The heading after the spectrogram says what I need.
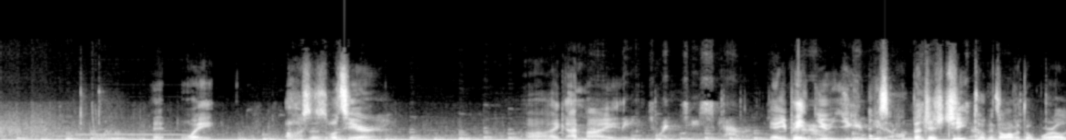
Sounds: Speech, Music

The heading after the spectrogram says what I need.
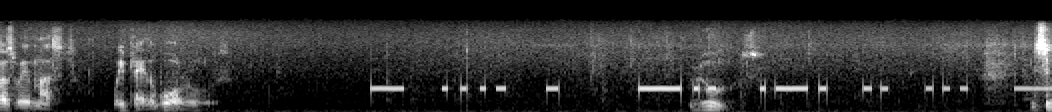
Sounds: Speech

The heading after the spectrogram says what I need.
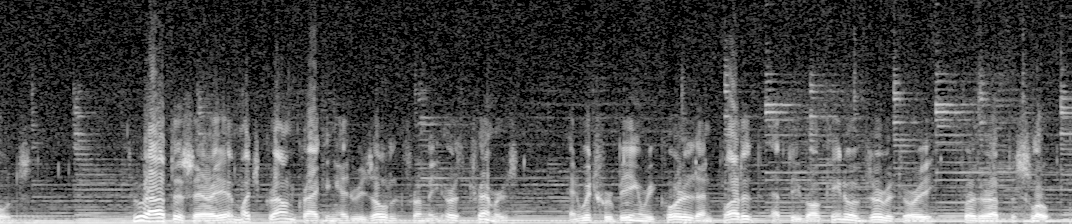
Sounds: Music, Speech

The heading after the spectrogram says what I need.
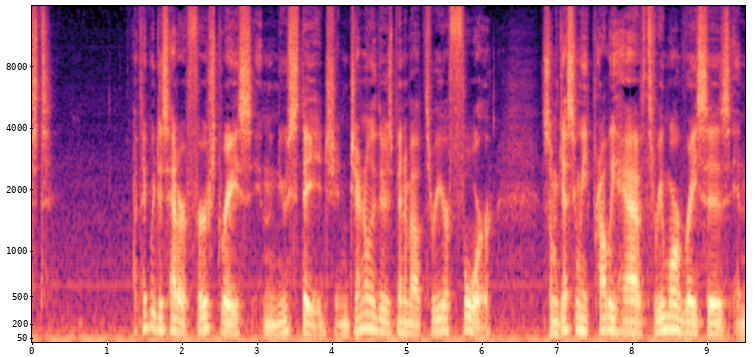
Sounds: Speech

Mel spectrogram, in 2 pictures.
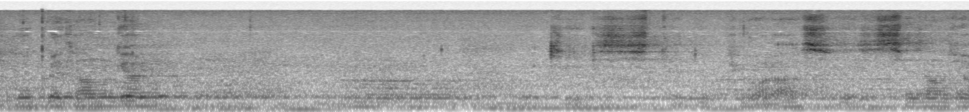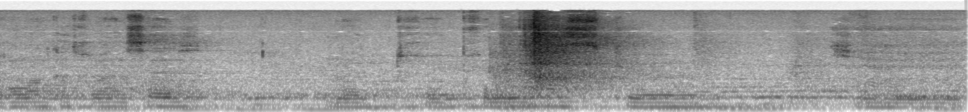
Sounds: Speech

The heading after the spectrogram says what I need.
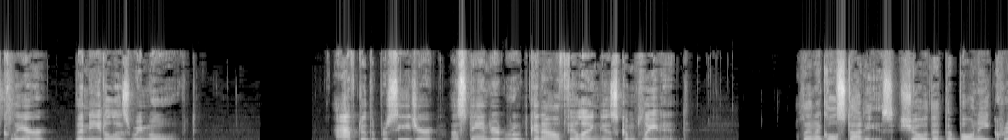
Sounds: monologue, Speech

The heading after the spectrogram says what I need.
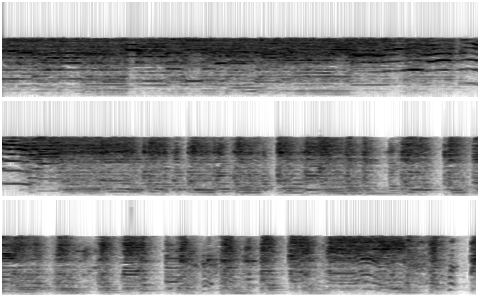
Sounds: Musical instrument, Music, Guitar

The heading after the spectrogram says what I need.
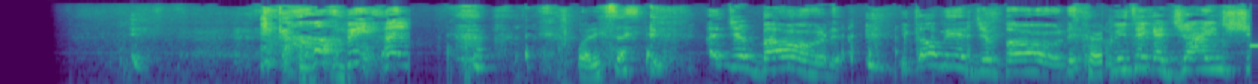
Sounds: Speech

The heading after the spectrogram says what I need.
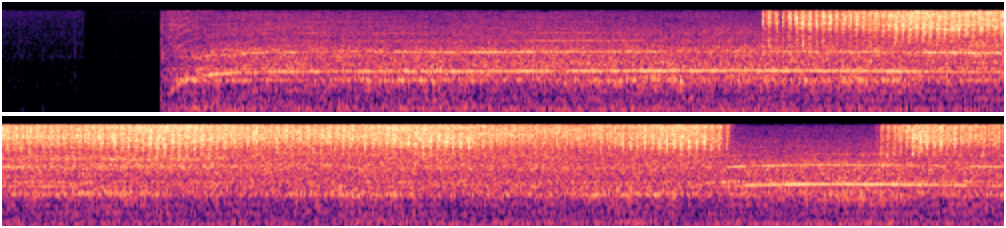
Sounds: inside a large room or hall

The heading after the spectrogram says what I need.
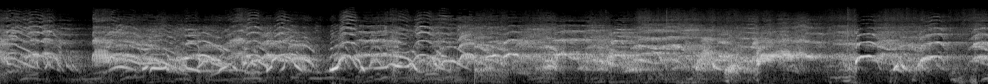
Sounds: chimpanzee pant-hooting

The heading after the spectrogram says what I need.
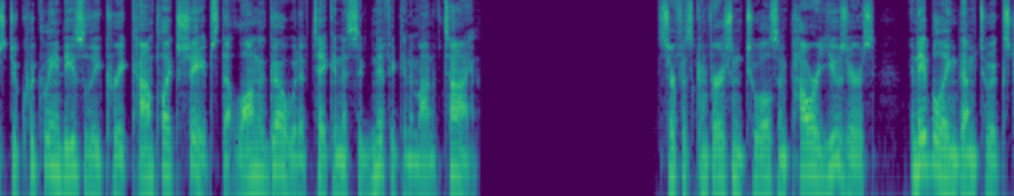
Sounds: Speech

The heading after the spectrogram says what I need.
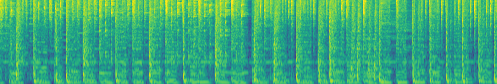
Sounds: playing bass drum

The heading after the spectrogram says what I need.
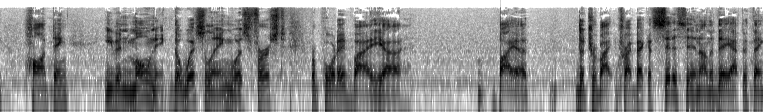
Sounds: Speech

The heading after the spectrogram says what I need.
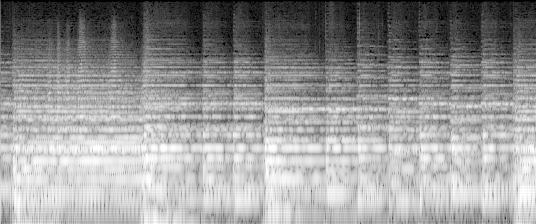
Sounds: Music

